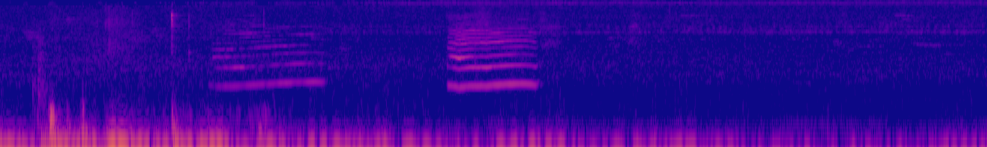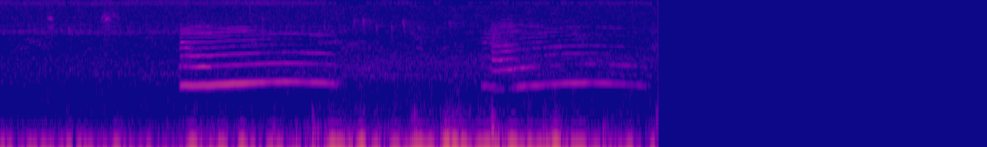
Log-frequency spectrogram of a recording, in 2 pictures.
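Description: A domestic cat meowing four times, each meow a short pitched call under a second long, with low knocks of handling in the first second or so. The sound cuts off suddenly near the end.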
